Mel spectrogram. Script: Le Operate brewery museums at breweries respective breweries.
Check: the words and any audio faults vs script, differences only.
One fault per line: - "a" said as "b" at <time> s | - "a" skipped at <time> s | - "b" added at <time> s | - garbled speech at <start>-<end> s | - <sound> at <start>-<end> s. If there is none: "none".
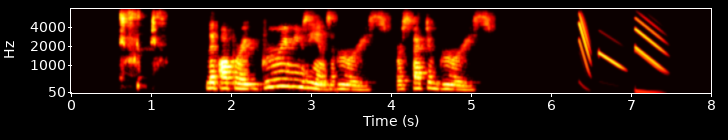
- cough at 0.6-1.2 s
- chirp at 6.3-7.5 s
